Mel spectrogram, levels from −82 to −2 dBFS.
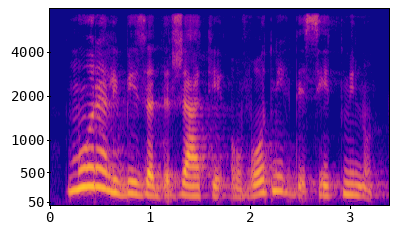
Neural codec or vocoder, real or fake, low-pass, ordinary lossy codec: vocoder, 22.05 kHz, 80 mel bands, WaveNeXt; fake; 7.2 kHz; none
